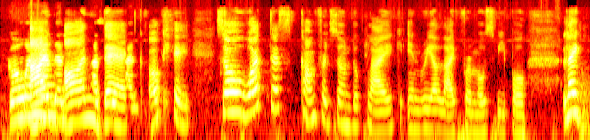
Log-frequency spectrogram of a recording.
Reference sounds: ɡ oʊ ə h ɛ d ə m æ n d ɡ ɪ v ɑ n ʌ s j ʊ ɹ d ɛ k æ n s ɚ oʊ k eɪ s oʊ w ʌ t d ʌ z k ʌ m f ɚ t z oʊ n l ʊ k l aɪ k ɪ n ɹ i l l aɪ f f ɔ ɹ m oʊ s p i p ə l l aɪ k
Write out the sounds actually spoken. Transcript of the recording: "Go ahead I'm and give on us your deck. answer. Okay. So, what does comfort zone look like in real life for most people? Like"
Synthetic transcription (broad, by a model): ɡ oʊ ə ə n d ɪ ɑ n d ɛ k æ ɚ oʊ k eɪ s oʊ w ʌ t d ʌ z k ʌ m f ɚ t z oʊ n l ʊ k l aɪ k ɪ n ɹ i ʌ l aɪ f f ɔ ɹ m oʊ s p i p ə l l aɪ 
